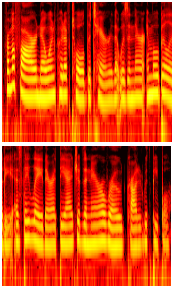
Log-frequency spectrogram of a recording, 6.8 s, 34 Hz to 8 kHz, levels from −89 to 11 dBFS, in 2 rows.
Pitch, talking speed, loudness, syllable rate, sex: 190 Hz, 245 wpm, -18 LUFS, 6.0 syllables/s, female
